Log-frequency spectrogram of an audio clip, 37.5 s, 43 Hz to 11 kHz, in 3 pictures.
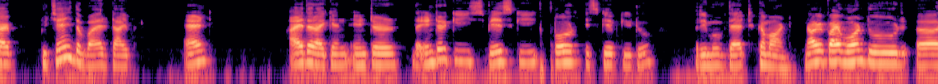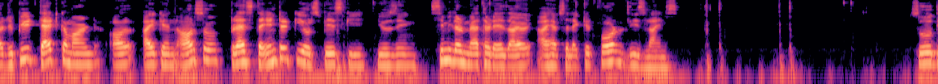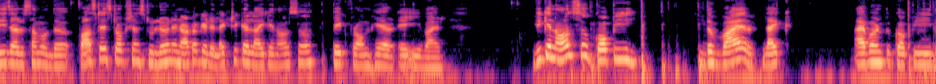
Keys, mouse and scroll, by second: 7.1 Return, 16.9 Return, 17.4 click, 20.1 right click, 21.9 space, 23.7 click, 25.9 click, 26.0 right click, 29.3 click, 31.8 click, 32.3-34.7 typing, 36.8-37.5 typing.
